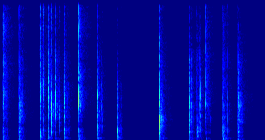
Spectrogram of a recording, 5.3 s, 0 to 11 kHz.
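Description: Fingertips rapidly press the plastic keys of a medium-sized plastic electronic desktop calculator lying on a wooden table. Sixteen short, dry clicky taps come in uneven bursts with a brief pause near the middle. Each tap dies away almost instantly, with a bright midrange tone around 1.5 kHz.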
